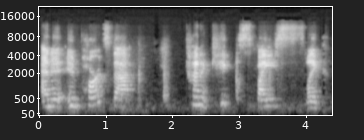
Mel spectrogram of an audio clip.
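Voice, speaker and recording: A woman nutrition coach in a casual cooking demo, chatty and quick to laugh, with lots of "like" in her talk. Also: on the high side, pushed and bright, slight background noise. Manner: chatty, laughs often, says "like" a lot. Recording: echoey room.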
